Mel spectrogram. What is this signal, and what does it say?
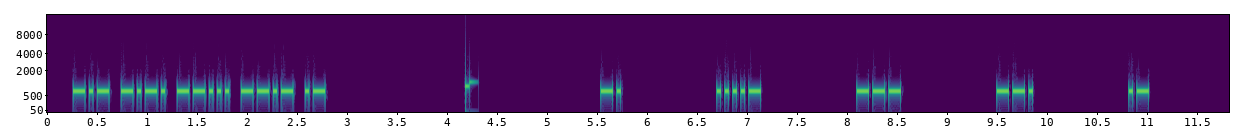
Morse code, heard as a keyed tone, about 30 wpm, spaced as for 13 wpm, 700 Hz. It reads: KC7QA N4OGA
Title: USA Call Signs - 5 Characters - 8x Character Spacing - 30wpm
